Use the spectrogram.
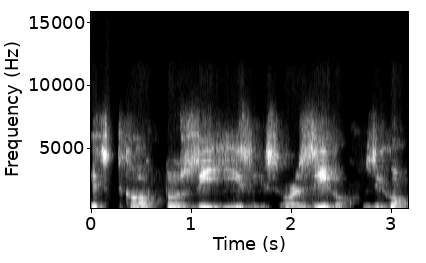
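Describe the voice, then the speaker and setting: A somewhat breathy man with a Greek accent speaks with ordinary pitch variation. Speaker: podcast co-host. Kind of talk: casual discussion. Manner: halting, many fillers.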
